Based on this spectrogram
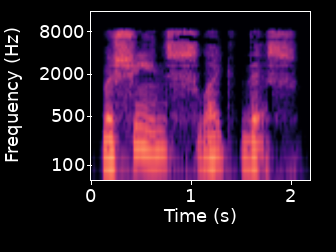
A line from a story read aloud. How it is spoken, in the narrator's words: Brad said quietly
